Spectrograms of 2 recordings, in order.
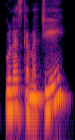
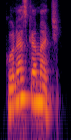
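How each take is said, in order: First: "Kamachi" drawn up into a rising question; questioning intonation. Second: "Kunas" leads, "Kamachi" falls away; firm statement tune, "Kamachi" dropping at the end; unintoned question. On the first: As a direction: raise the pitch at the end of "Kamachi". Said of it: "No hacen". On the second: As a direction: ask it dryly with no rise on "Kamachi". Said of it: "No entonamos en aymara". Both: Shown as a demonstration.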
